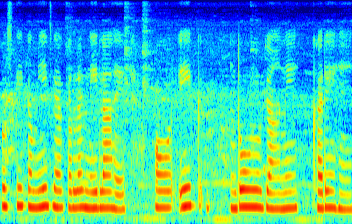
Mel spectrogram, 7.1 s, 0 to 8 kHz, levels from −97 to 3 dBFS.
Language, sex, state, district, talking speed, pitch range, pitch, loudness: Hindi, female, Rajasthan, Bikaner, 100 wpm, 215-235 Hz, 225 Hz, -15 LUFS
